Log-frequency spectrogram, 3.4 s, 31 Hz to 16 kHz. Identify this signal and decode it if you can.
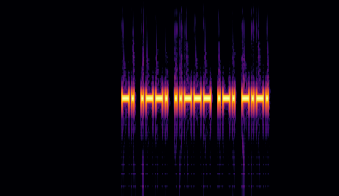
Morse code, heard as a keyed tone, about 53 wpm, 700 Hz. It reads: NP2RC
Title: USA Call Signs - 4x Character Spacing - 50wpm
